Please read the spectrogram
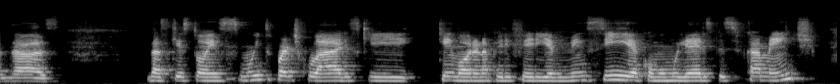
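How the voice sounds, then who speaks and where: A woman's bright, sharp tone, fairly slow and monotone. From East Zone of São Paulo, Brazil. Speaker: journalist. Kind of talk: panel discussion.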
